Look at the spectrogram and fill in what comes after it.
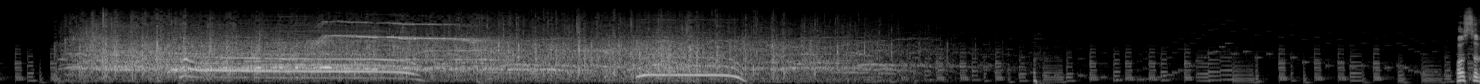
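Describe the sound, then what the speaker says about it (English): Audience applause and cheering within a game, a sustained wash of clapping with rising cheers and whistles over it, then fading away as other game sounds take over. "Must have done something exciting to get all them applause."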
